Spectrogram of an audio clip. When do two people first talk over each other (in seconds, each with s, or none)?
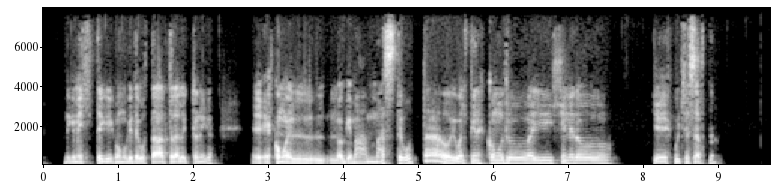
none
